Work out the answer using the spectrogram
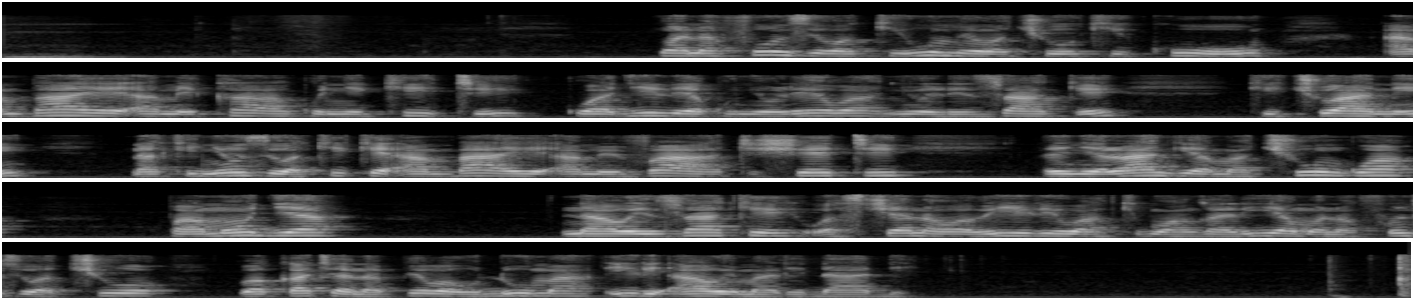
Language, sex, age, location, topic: Swahili, female, 18-24, Dar es Salaam, education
